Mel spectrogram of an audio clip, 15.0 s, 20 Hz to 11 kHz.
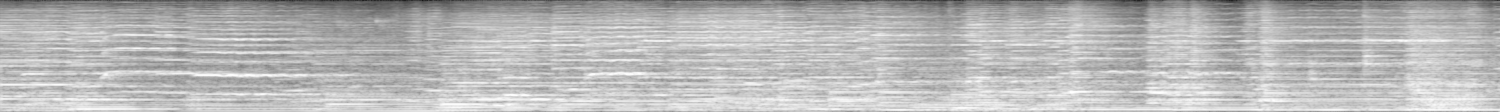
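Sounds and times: tango music: 0:00.0 - 0:15.0.

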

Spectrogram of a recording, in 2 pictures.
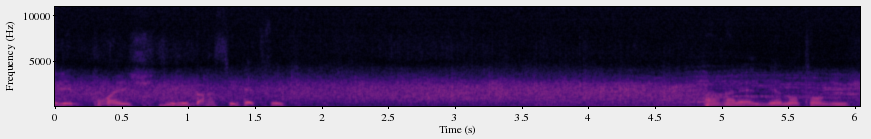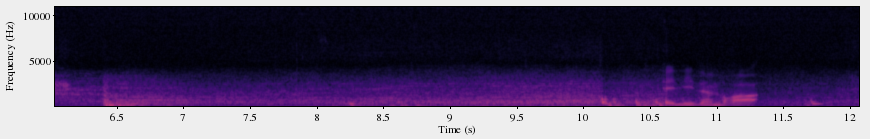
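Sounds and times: murmur of crowd: 0:00.0 - 0:12.0.

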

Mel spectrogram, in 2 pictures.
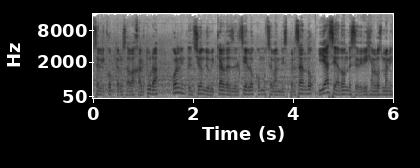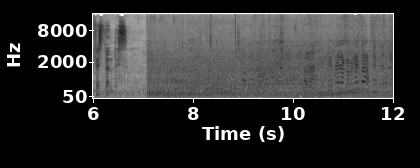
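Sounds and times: low engine drone: 0:00.0 - 0:12.0
voices: 0:07.6 - 0:12.0.

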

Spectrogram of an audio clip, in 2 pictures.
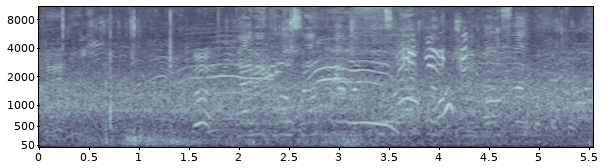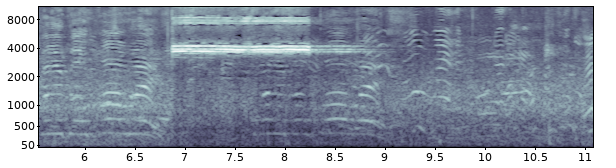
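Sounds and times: referee's whistle blast: 0:06.9 - 0:08.9.

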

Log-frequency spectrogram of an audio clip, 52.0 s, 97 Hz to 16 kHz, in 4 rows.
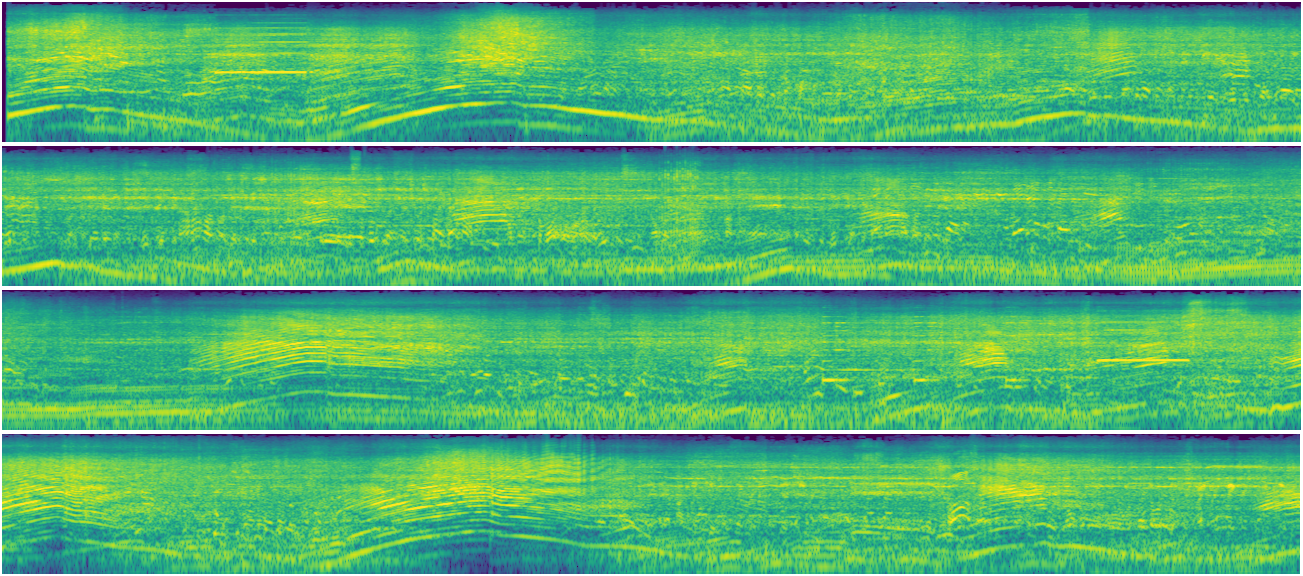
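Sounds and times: motorcycle engine revving: 0:00.0 - 0:51.9.

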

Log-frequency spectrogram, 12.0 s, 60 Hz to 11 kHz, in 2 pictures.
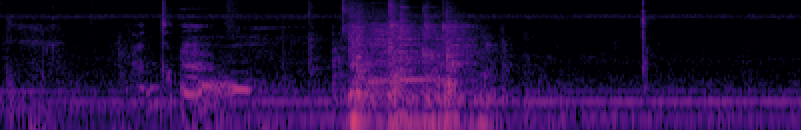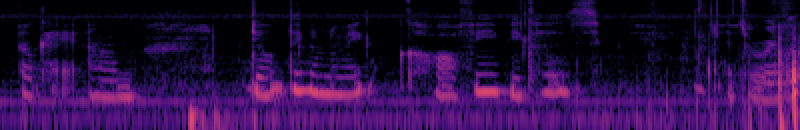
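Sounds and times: steady low hum: 0:00.0 - 0:12.0
kitchen rustling clatter: 0:02.5 - 0:03.8.

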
